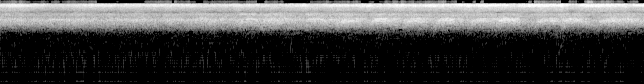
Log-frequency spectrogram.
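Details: Cicadas singing in the peak summer heat: a dense, steady, high-pitched shrill buzz that fills the air without pause, swelling gently and fading slightly in slow waves. No other clear sounds.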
